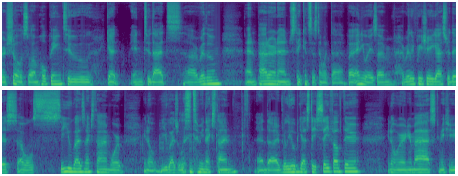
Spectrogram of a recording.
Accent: Canada; I'm a Canadian

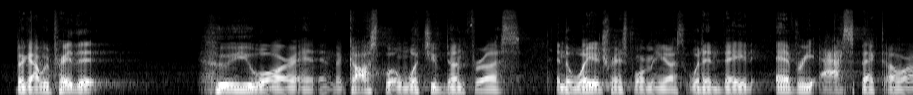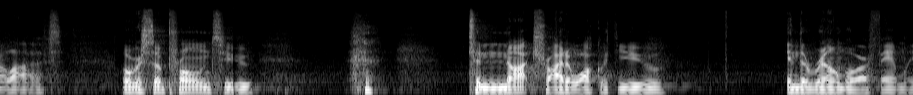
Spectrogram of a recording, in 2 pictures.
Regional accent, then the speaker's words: East Coast, United States; moved away; Laura and I grew up on the East Coast, so we had East Coast camp experiences

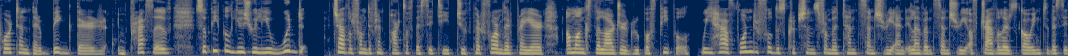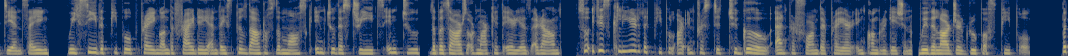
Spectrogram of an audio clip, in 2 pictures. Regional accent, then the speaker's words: Jordan; I grew up in Jordan in the Middle East

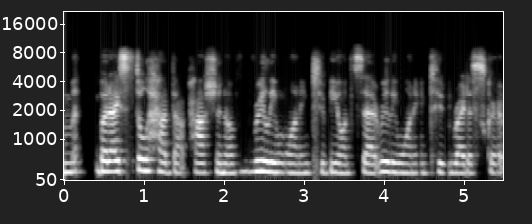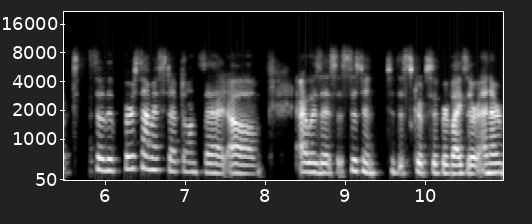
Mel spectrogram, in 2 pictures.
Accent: Baghdad, Baghdad Governorate, Iraq; born there; And as an Iraqi, I was born in Baghdad. That kind of never escaped me.

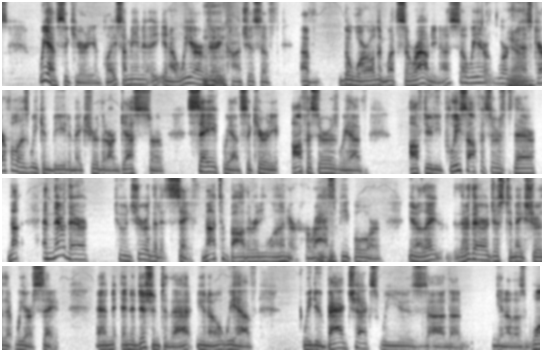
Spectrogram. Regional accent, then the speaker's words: Texas, United States; also born or lived in California / Florida; now in Orlando, United States; I grew up in Texas

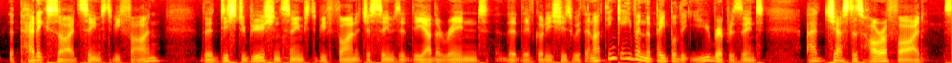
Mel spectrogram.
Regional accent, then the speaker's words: Melbourne, Victoria, Australia; now in Perth, Australia; I'm originally from Melbourne

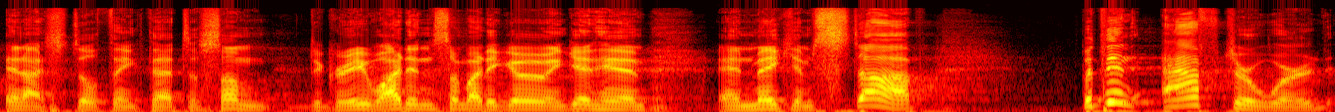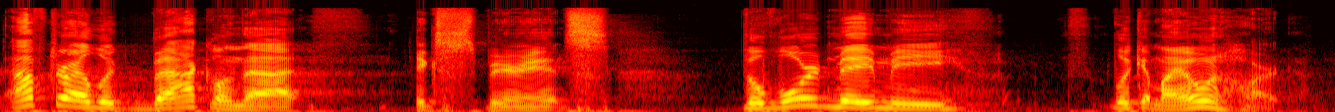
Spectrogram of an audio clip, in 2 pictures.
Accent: Oklahoma, United States; I grew up here in Oklahoma

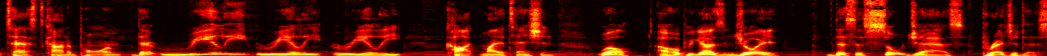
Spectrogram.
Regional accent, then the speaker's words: Brazil; English is a second language; I'm not American, I'm Brazilian.

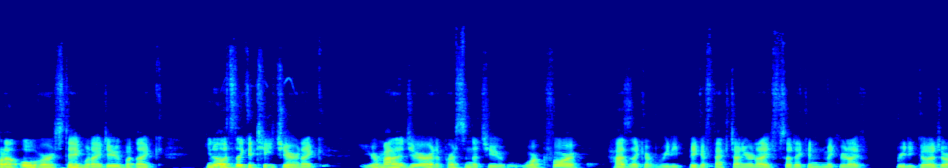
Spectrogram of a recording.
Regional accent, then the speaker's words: Ireland; I'm Irish

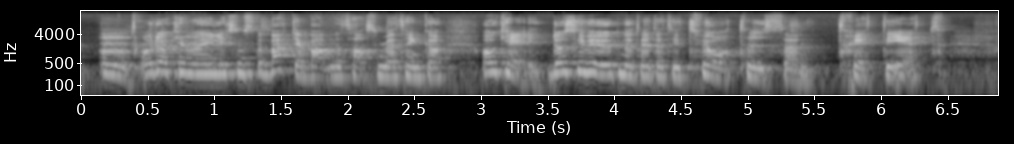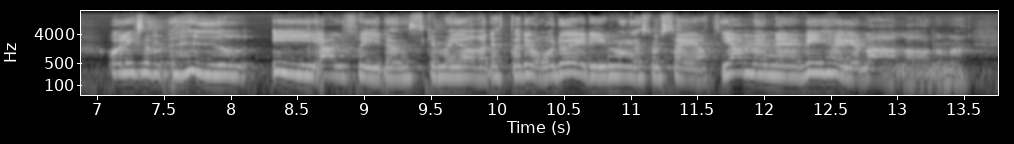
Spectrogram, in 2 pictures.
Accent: Skåne, Sweden; accent: broad Scanian (grov skånska); vi pratar väldigt grov skånska. eh, och, och, det är ju väldigt svårt att ändra på Eh, för vi är ju skåningar

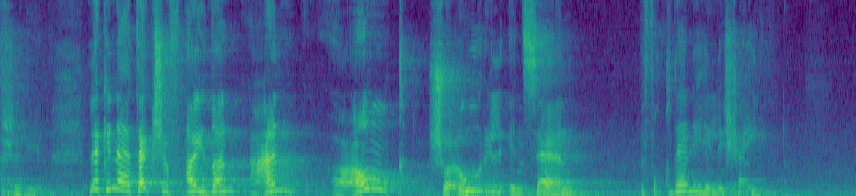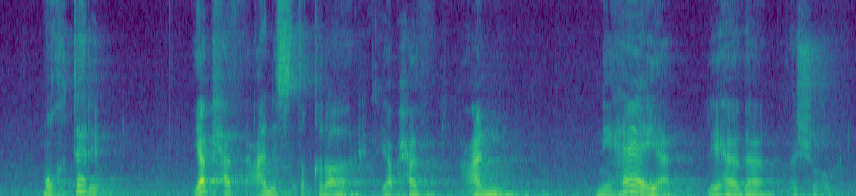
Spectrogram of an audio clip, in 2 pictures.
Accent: Egypt; إحنا عندنا في مصر

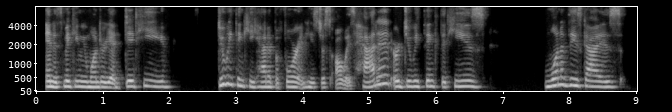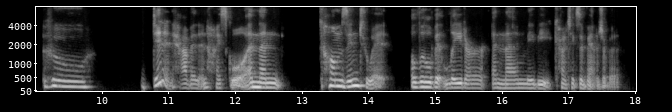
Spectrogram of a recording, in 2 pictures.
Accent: United States; as an American

